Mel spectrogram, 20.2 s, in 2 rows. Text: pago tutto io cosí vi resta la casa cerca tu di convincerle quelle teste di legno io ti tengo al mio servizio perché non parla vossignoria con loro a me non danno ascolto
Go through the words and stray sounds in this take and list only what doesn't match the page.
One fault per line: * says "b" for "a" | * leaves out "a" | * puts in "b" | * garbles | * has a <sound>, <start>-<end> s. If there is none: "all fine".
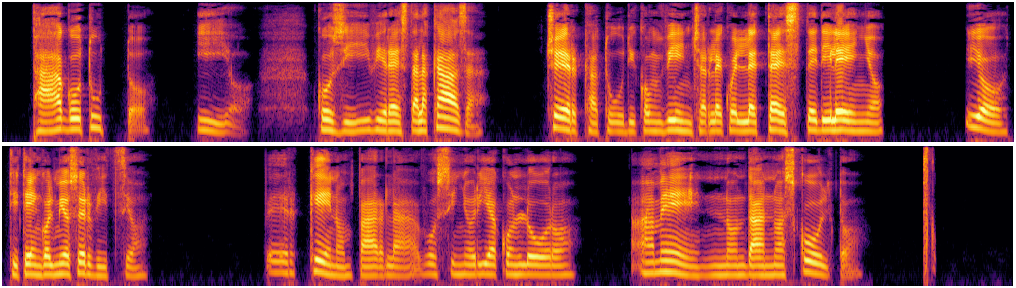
* has a chirp, 19.3-19.5 s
